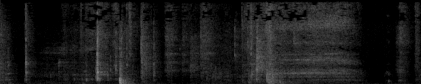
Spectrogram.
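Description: Handling of a Fiskars paper trimmer and cardstock on a desk: two knocks about a second in, the second louder, then a short sliding rustle of card.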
